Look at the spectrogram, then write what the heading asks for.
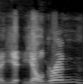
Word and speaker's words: Yelgrin: perfectly cast I think is a vorta uh yelgrin is that how you say it yes yeah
